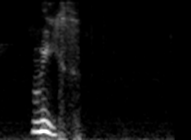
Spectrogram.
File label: "wreath", English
